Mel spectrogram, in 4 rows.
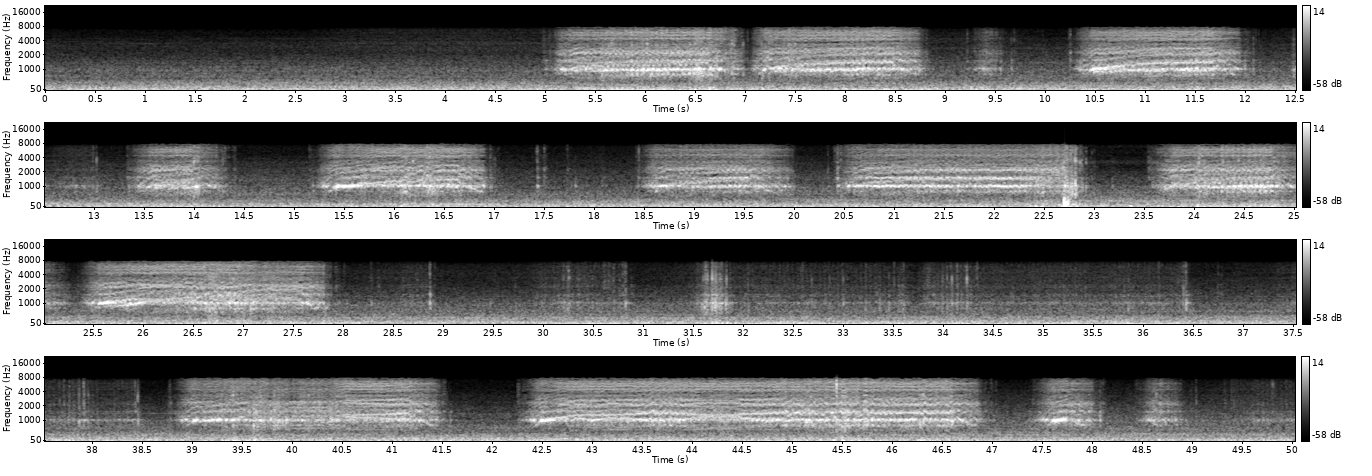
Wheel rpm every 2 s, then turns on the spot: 0, 0, 60, 110, 40, 100, 30, 50, 50, 80, 120, 90, 90, 130, 10, 10, 20, 20, 10, 90, 100, 120, 160, 80, 20.
22-24 30-38 48-50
